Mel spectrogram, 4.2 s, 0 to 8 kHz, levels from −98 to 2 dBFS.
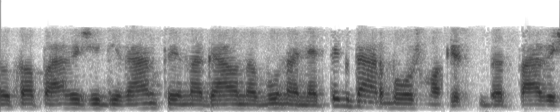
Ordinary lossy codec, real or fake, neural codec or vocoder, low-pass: AAC, 16 kbps; real; none; 7.2 kHz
